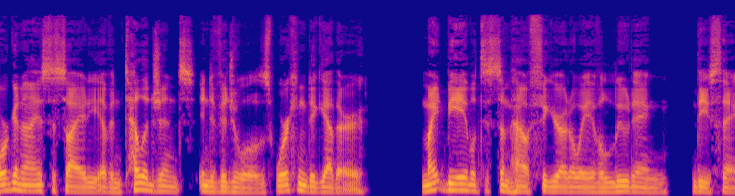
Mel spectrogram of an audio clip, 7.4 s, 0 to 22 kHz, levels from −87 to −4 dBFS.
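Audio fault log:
Nothing to log here: the speech runs along without a single fault to point at.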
